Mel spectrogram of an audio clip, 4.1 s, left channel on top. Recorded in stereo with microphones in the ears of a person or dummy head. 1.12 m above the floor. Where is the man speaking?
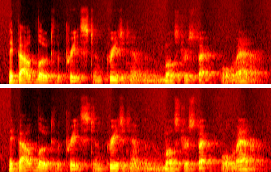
40° left (ahead or behind), 0.7 m; by 3.9 s 15° right (ahead or behind), 2 m.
